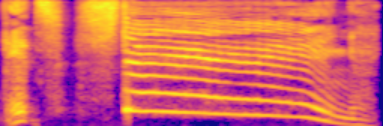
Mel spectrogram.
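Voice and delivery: very high, long shouted announcer call; Tony Schiavone's Sting call. Retold or imitated. Imitating Tony calling Sting's entrance with a long high shout. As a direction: belt it out like a ring announcer. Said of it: "Can't do it as good as Tony".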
